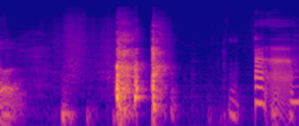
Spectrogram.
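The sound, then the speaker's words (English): Two sharp, loud coughs, a brief pause between them, with some faint vocal sounds before and a short voiced sound afterward. “Both of them are coughing. But that cough didn't sound bad.”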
